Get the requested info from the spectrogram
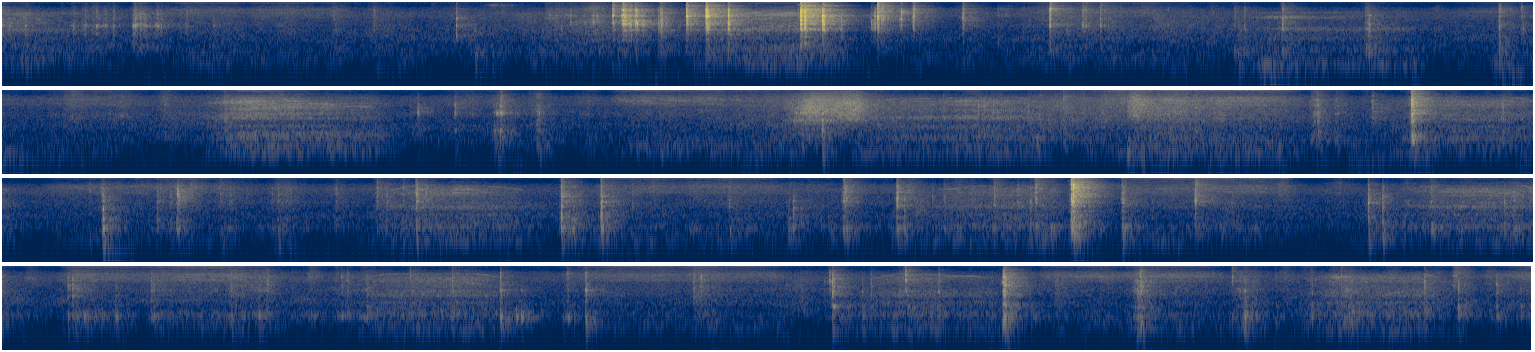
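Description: Hand screwdriver driving the fixing screws of a plastic light switch plate into its back box: irregular small clicks, ticks and scrapes of the screwdriver tip and the plastic, with a louder run of clicks about three to four seconds in.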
